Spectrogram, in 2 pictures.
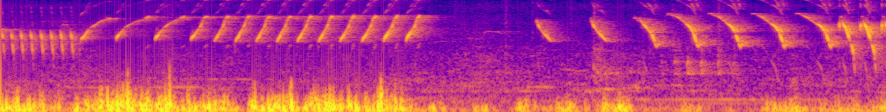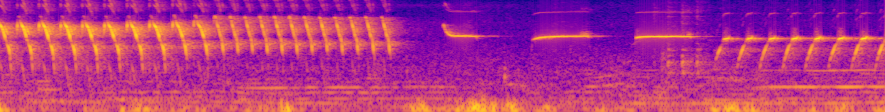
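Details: Canary just brought out after bathing, singing a rich filled song: fast high trills and sweeping chirp series, then steady ringing rolls and whistled notes, over loud low rumbling noise during the first seconds.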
